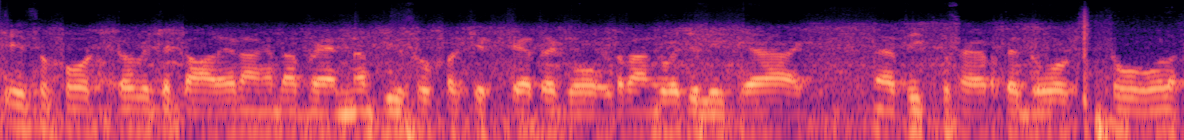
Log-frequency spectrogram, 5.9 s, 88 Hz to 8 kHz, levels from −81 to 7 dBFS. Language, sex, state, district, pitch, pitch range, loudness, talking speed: Punjabi, male, Punjab, Fazilka, 110 Hz, 105-115 Hz, -13 LUFS, 225 wpm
